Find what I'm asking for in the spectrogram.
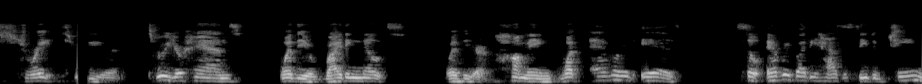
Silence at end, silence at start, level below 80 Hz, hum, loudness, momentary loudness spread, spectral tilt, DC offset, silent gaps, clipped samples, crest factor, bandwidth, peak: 0 s; 0 s; -68 dBFS; none; -23 LUFS; 12 LU; -5 dB/octave; under 0.1%; none; under 0.1%; 18 dB; 7.2 kHz; -4 dBFS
